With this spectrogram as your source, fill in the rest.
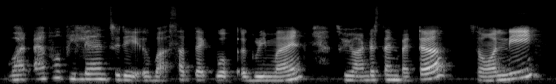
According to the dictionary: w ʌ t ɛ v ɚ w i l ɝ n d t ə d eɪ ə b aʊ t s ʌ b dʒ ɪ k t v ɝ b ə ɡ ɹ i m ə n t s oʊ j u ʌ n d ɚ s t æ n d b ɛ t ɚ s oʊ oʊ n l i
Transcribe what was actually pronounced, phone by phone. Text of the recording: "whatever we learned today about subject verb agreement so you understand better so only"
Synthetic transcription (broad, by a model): w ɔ t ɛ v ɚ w i l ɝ n t ə d eɪ ə b aʊ t s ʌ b dʒ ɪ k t w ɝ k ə ɡ ɹ i m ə n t s oʊ j u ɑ n d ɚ s t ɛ n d b ɛ t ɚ s oʊ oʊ n l i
